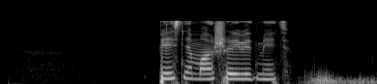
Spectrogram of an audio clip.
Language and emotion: Russian, neutral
